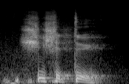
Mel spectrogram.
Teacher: should needs to be pronounced together with she and do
